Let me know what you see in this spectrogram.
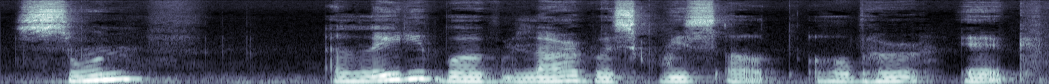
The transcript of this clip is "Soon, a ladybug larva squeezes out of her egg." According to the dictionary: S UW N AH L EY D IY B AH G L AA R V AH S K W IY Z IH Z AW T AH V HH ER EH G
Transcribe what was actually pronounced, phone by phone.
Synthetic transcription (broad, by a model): S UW N AH L EY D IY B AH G L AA R W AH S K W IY S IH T T AH V HH ER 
